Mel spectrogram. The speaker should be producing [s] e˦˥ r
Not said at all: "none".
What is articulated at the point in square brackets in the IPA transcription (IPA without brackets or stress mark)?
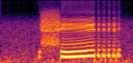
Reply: s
